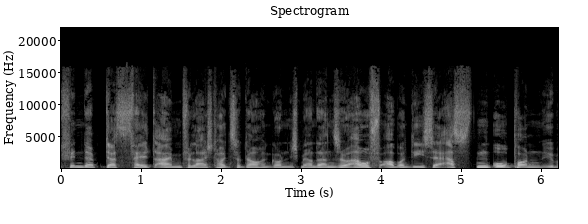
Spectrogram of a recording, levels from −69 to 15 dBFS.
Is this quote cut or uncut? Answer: uncut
